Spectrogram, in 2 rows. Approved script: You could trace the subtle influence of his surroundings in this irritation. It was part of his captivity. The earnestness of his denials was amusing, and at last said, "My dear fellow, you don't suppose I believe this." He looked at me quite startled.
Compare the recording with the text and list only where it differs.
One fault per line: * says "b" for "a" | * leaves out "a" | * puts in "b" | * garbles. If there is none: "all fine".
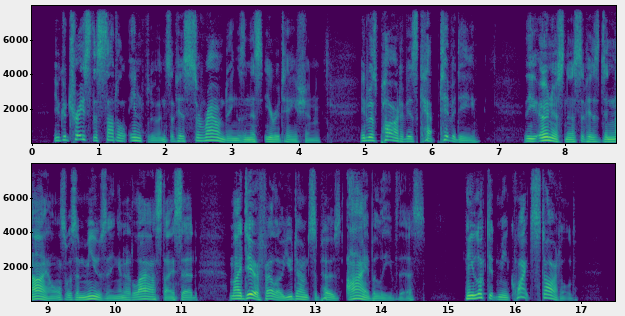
* puts in "I"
